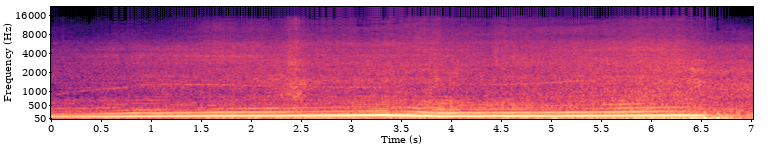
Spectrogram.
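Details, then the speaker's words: BMW E90 335i N54 twin-turbo after downpipe install and wastegate actuator testing, earlier low boost and misfire faults: clean rising engine note on a light pull, no stumble or flutter; boost building normally. "oh boy i hope you guys just heard that let me let me try to do it again for you that definitely sounds like boost to me"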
